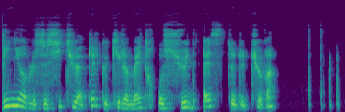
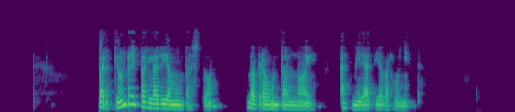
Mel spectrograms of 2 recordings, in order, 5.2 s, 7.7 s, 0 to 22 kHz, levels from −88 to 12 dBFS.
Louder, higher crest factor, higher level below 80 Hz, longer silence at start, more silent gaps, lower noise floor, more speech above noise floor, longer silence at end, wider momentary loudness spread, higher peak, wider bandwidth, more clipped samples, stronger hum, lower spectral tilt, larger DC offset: first, -15 LUFS vs -18 LUFS; about the same, 14 dB vs 18 dB; first, -54 dBFS vs -60 dBFS; second, 0 s vs 1.5 s; neither; second, -38 dBFS vs under -90 dBFS; second, 23 dB vs over 73 dB; second, 0.1 s vs 1.55 s; second, 6 LU vs 12 LU; about the same, 0 dBFS vs -2 dBFS; first, 9.4 kHz vs 5.2 kHz; neither; neither; second, -4 dB/octave vs -9 dB/octave; neither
